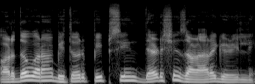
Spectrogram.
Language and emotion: Goan Konkani, neutral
